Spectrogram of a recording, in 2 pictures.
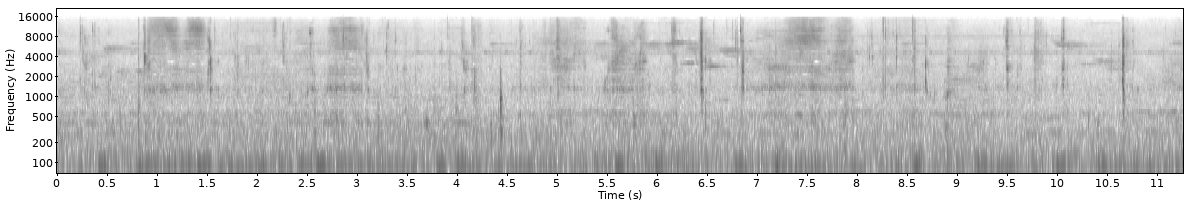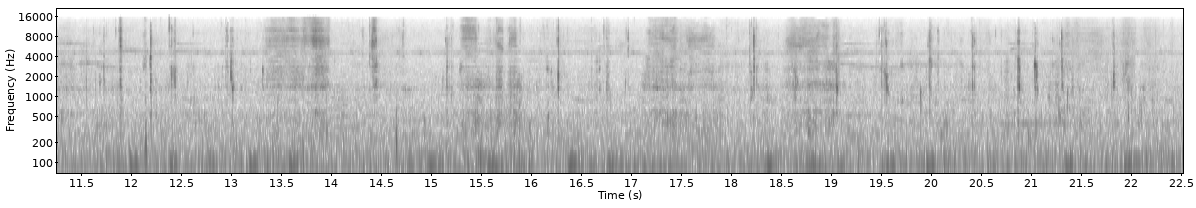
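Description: Close-up chewing of fried eel, with many sharp mouth clicks and repeated bursts of crunching.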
